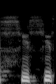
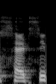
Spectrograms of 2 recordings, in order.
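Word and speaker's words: tsetse: है वो वेक्टर है सीसी फ्लाई। टी साइलेंट है, इसको सेटसी फ्लाई भी पढ़ा जाता है, सीसी फ्लाई।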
